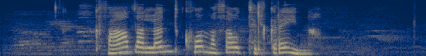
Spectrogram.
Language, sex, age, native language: Icelandic, female, 20-29, Icelandic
